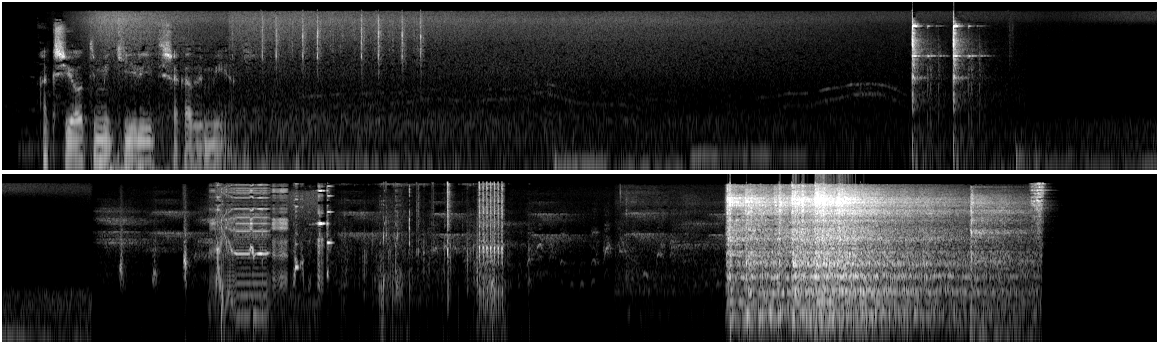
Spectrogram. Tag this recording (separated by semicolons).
blog; presentation; soundboard; report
